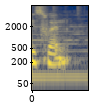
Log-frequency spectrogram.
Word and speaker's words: Swan: le toi et bienvenue dans mon podcast Du côté de chez Swan. Et oui, c'est comme ça que ça se prononce.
